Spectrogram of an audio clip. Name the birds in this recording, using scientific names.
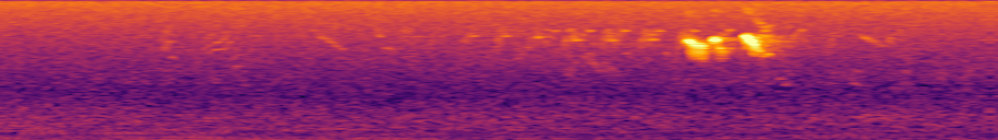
Chlorodrepanis virens, Alauda arvensis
